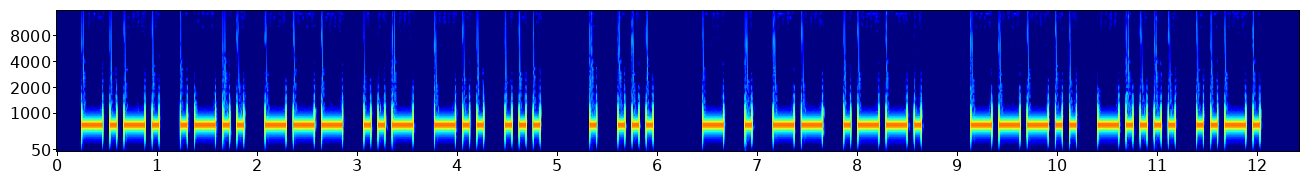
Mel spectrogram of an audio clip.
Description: Morse code, heard as a keyed tone, about 17 wpm, 700 Hz. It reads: CLOUDS ES TEMP 86F
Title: Practice QSO - Exchange 2 - Info - 17wpm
